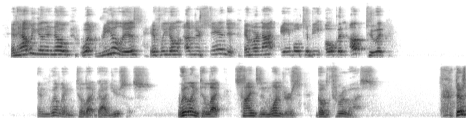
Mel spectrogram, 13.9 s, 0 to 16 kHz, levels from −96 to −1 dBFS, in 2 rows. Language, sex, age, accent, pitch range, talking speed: English, male, 50-69, American, 165-235 Hz, 180 wpm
